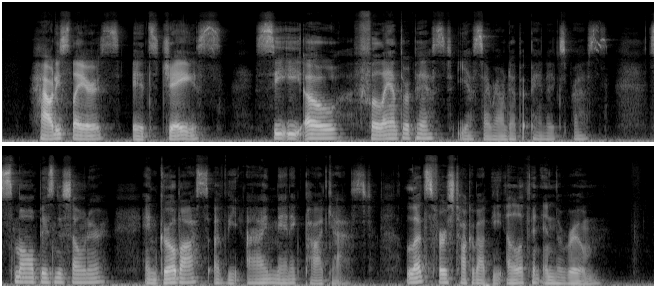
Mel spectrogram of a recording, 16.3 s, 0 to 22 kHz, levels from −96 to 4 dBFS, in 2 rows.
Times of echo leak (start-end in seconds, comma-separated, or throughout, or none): none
